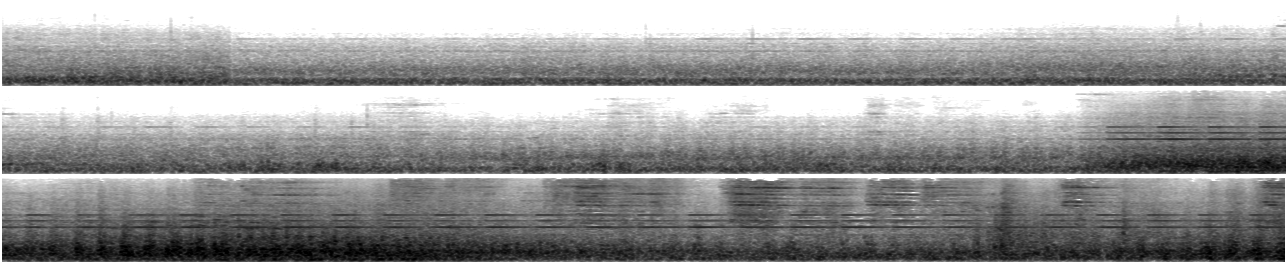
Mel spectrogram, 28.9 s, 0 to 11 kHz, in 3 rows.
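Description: BNSF manifest freight train rolling past: a distant rumble of cars at first, then about 18 seconds in, loaded tank cars rolling by close and much louder. Steady high wheel squeal rings over the rolling noise, and wheels clack over rail joints near the end.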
